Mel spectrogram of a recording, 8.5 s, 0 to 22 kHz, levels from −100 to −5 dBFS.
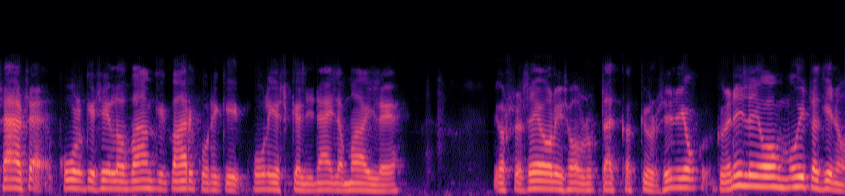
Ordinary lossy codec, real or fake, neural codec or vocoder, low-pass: none; fake; codec, 16 kHz, 4 kbps, X-Codec, HuBERT features, trained on LibriSpeech; 7.2 kHz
